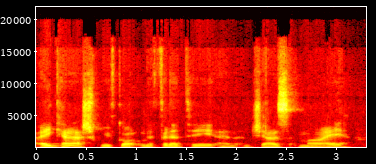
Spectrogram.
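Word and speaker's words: Jasmy: So we've got Akash, we've got Lifinity, and Jasmai, or Jasmay, I think it's pronounced.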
